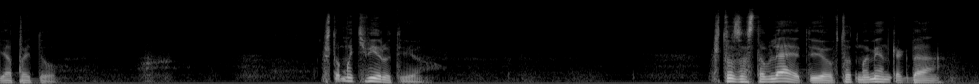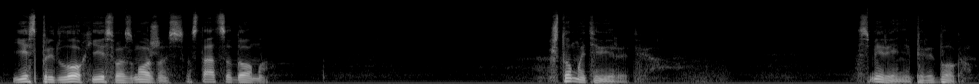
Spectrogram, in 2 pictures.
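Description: A middle-aged man speaks with animation through a microphone, in pauses, in a large echoing hall.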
